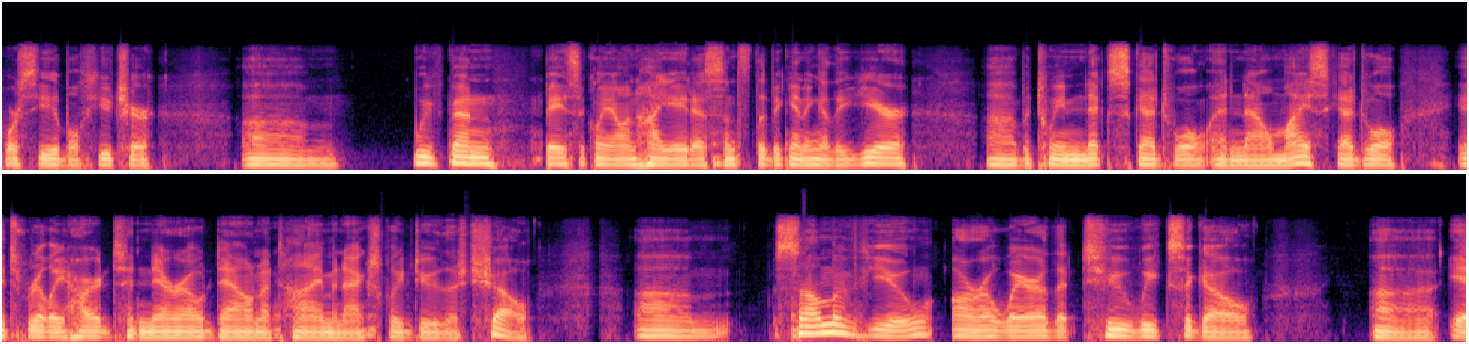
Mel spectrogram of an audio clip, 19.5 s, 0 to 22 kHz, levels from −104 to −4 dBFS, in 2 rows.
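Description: Around 12.29 to 12.34 s, right after "down a time and", there's a short stall from a late packet: the jitter buffer ran dry, so the receiver held the last sound for about 30 ms before "do the" picks up. It happens again just after "do the" at 12.84 to 12.91 s (50 ms held) and at 13.67 to 13.77 s (75 ms). Nothing is lost, but each spot sounds briefly frozen with a faint buzz or dip.

From 15.14 to 17.34 s there's a jitter buffer slow-down. The buffer was building up reserve by repeating pitch periods, adding 161 ms and running the speech at 93% speed. It drags slightly at the same pitch, with stretched sounds and maybe a mild warble.

At the very end, 19.19 to 19.49 s, a jitter buffer speed-up trims about 40 ms by cutting out pitch periods, pushing the speech to 112% speed, so it sounds a bit rushed. All of this sits on top of the Opus call path, whose top end stops around 8 kHz.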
